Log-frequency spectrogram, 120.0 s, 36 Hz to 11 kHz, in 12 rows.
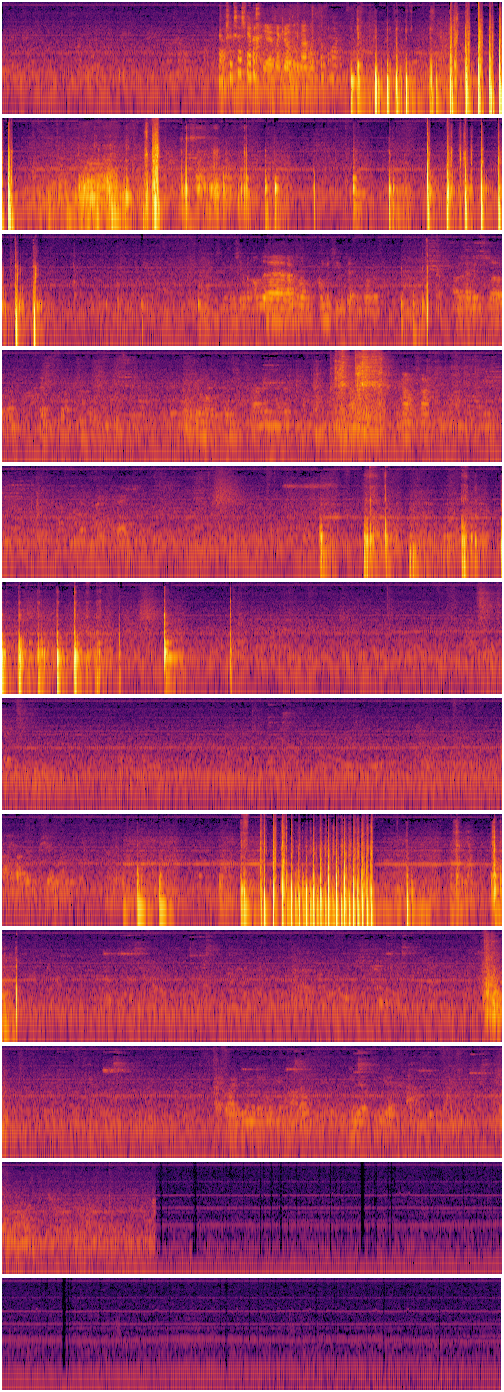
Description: Vergadering van de commissie Samenlevingszaken op maandag 11 maart 2024, om 19.30 uur in kamer 83 van het gemeentehuis.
